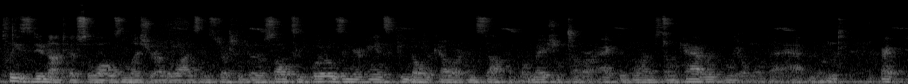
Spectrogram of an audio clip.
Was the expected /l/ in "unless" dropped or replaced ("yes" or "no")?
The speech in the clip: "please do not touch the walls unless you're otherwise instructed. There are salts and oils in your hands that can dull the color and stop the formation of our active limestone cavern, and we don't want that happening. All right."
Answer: no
